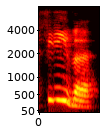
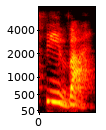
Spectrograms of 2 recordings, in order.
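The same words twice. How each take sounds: First: The final syllable has a weak schwa. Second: The final syllable has a full vowel. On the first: The speaker calls it right. "the E and R at the end of that word make the schwa sound" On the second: The speaker calls it wrong. "not fever"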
